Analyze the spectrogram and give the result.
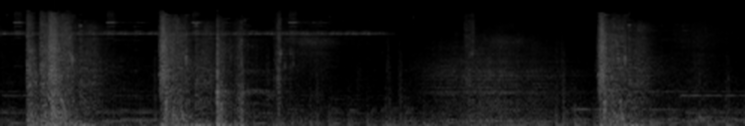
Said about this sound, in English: That's a shotgun, dude.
